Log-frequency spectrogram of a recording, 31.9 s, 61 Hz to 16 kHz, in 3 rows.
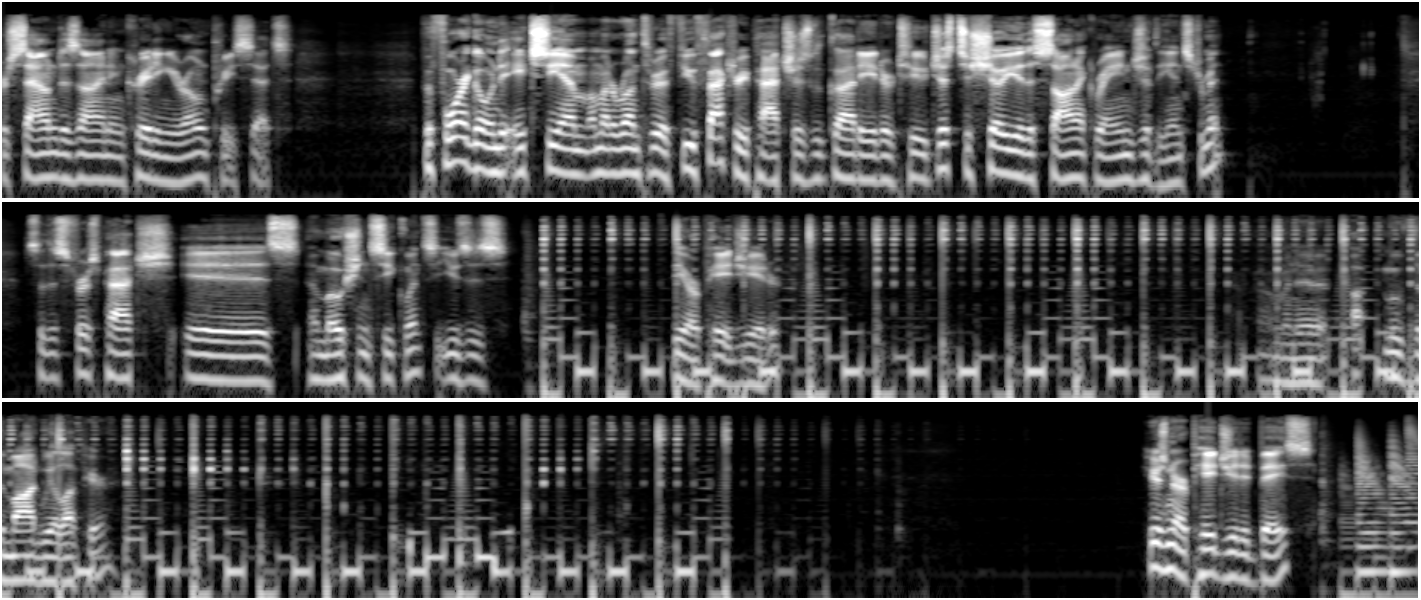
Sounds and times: Speech: 0:00.0 - 0:02.2, 0:03.2 - 0:09.2, 0:10.8 - 0:14.5, 0:15.7 - 0:16.5, 0:20.0 - 0:22.1, 0:29.8 - 0:31.2.

